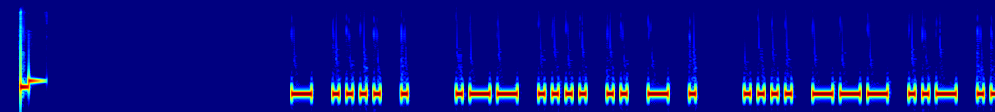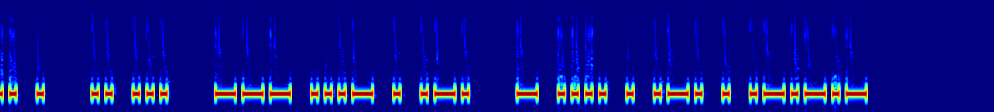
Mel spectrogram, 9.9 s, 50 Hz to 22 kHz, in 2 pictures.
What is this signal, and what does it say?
Morse code, heard as a keyed tone, about 36 wpm, 700 Hz. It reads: THE WHITE HOUSE IS OVER THERE.
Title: Sentences from Top 1000 Words - Review Part 1 - 35wpm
